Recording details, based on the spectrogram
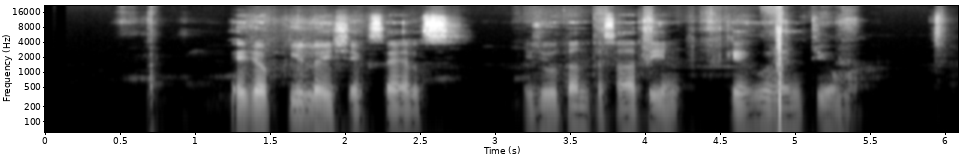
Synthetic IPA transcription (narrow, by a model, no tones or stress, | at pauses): ed͡ʑop̚kilɐiɕeksels | izuːt̪ɐnt̪esaːt̪iːnkeɡuɾent̪ijuma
